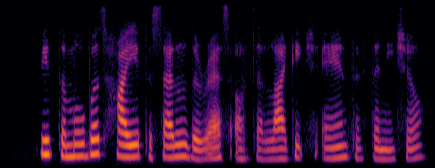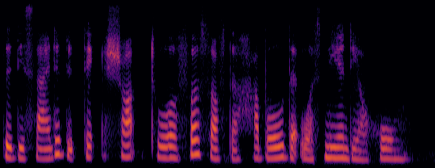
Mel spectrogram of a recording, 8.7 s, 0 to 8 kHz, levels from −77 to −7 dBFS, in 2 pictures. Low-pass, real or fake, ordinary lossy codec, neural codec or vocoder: 7.2 kHz; fake; none; codec, 24 kHz, 0.5 kbps, DualCodec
